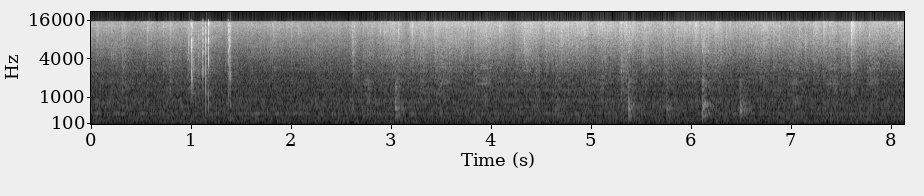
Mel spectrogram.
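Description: Sliced onions sizzling in hot coconut oil in a nonstick wok, stirred with a spatula that scrapes and knocks against the pan. Three quick knocks about a second in are the loudest.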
